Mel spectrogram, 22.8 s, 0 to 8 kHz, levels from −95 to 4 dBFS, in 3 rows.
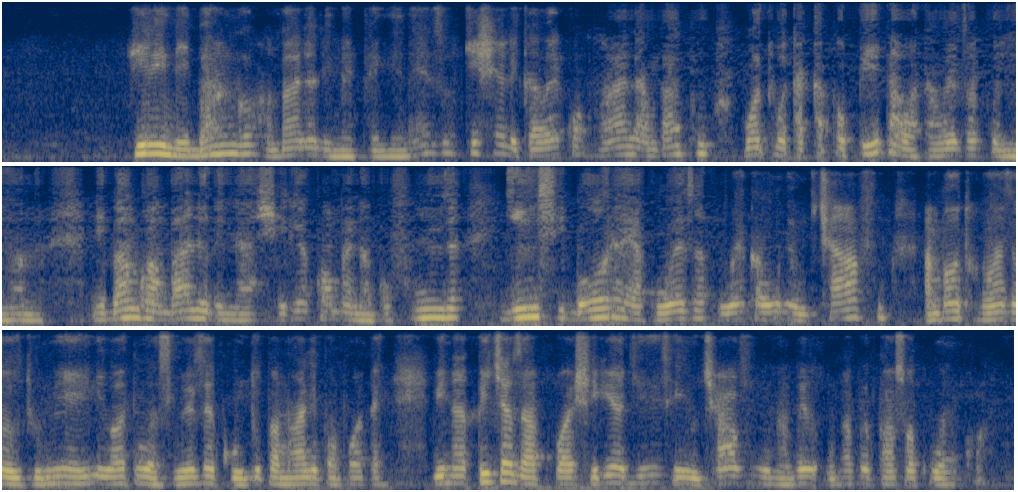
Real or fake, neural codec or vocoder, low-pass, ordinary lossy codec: fake; codec, 44.1 kHz, 3.4 kbps, Pupu-Codec; 7.2 kHz; Opus, 16 kbps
